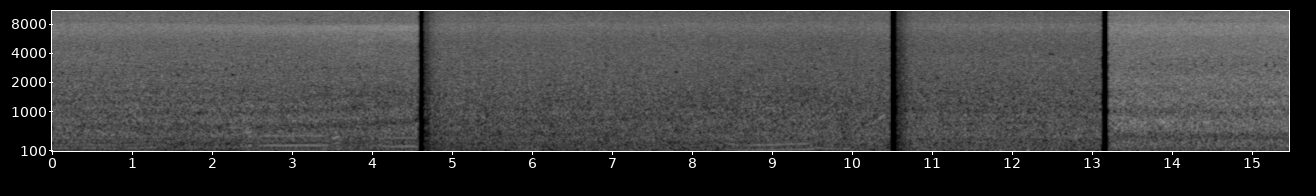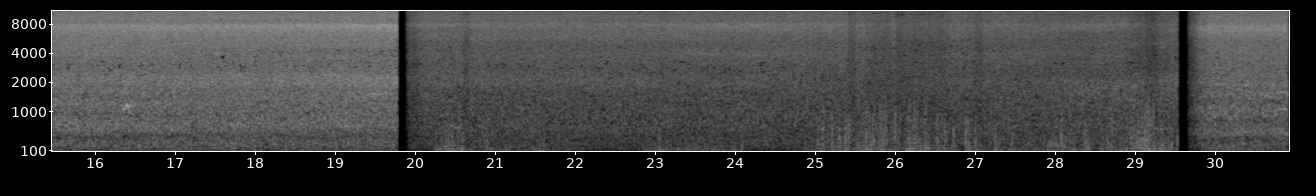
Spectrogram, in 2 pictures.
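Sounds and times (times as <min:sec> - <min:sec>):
rocky stream flowing: 0:00.0 - 0:19.8
waterfall rushing: 0:00.0 - 0:21.0, 0:26.9 - 0:30.9.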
